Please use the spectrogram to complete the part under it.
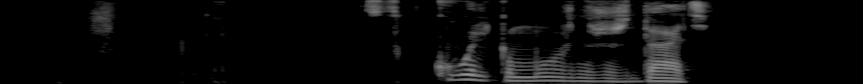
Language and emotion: Russian, angry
